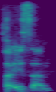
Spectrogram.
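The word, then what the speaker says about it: Phaesun: the company faison yeah there's a different pronunciations like fisan faison the correct way would be faisan uh pyson has been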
